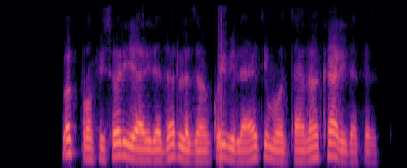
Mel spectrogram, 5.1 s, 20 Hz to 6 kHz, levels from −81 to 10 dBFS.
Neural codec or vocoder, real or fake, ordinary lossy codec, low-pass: none; real; AAC, 24 kbps; 5.4 kHz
